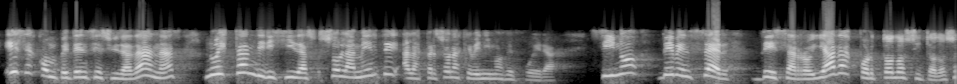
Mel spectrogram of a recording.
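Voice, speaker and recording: A woman with an Argentine accent giving an academic talk at a conference, often checking in with her audience through quick tag questions. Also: a little high, dull audio. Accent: Argentine Spanish. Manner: animated, with frequent tag questions. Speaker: conference speaker. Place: conference room.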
